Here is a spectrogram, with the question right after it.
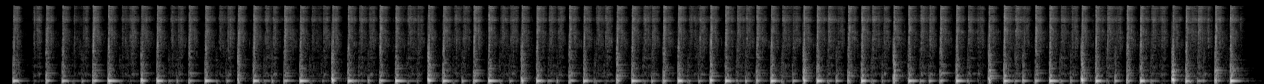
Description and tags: Playing a samba rhythm on different brazilian hand drums, so-called “pandeiros”, in my living room. Marantz PMD 571, Vivanco EM35.
brazil, drum, groove, pandeiro, pattern, percussion, rhythm, samba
